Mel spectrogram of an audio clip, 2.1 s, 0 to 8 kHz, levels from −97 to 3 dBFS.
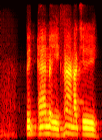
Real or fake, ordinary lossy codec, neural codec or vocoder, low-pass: fake; none; codec, 16 kHz, 1 kbps, X-Codec, HuBERT features, trained on general audio; 7.2 kHz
